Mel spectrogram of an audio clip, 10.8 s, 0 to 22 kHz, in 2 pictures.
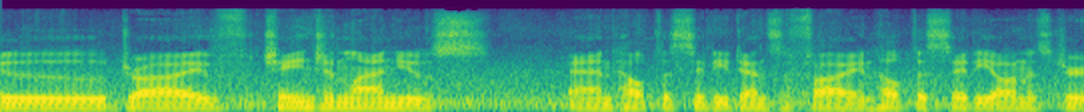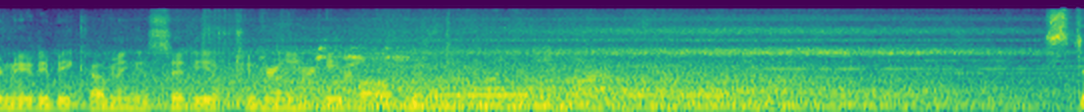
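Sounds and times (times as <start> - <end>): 
speech: 0.0 - 8.1
light rail train rumbling: 0.0 - 10.8
high electric whine of a light rail train: 6.0 - 10.8.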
